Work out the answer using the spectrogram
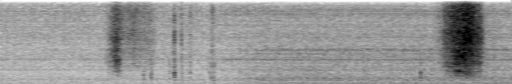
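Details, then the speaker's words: Hyundai Santa Fe HVAC blower motor after lubricating the shaft bushings with penetrating oil, on low speed: soft steady hum with only a faint occasional tick left, where before there was a pronounced ticking on first and second speeds. "and the sound definitely is nowhere near as bad as what it was it was really like a ticking sound"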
